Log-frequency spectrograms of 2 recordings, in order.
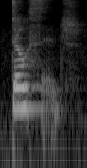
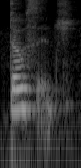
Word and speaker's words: dosage: Emphasize the first syllable, dosage, dosage. Dosage is the amount or how much of a medication you should take at a time.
